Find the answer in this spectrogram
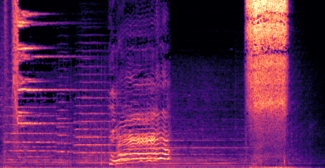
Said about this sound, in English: What was that? Was that axe body spray?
